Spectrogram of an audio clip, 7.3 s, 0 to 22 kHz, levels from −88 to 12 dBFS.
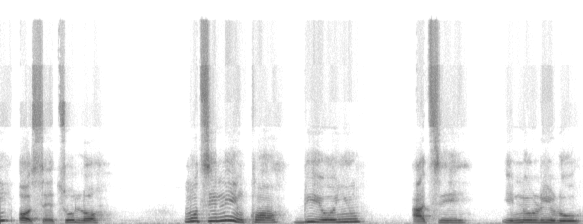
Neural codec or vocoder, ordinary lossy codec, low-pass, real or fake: vocoder, 48 kHz, 128 mel bands, Vocos; Opus, 16 kbps; 19.8 kHz; fake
